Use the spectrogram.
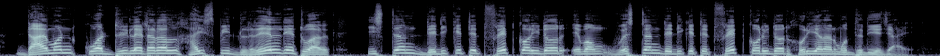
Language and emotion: Bengali, neutral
